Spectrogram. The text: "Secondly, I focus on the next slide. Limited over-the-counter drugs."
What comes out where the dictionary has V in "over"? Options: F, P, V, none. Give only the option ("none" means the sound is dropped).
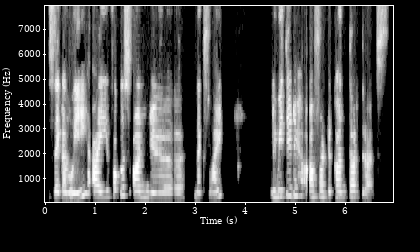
F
